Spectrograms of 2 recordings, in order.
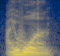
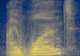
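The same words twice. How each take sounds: First: The final T of want is dropped. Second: The final T of want is pronounced. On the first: "muitas vezes ele não é pronunciado" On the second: "Você pode pronunciar"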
